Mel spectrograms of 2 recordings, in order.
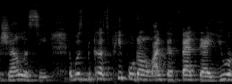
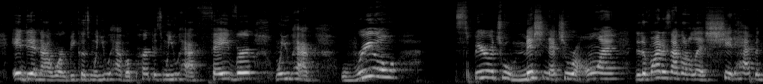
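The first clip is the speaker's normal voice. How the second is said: louder and louder, the words pressed out with emphasis; building preaching; 2 semitones higher, 6 dB louder than usual. Real, not acted. Rising preaching about purpose.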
